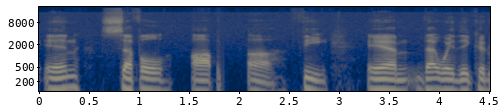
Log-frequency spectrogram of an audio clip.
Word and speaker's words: encephalopathy: They're like encephalopathy. I'm not sure how to pronounce that. So the other anchor went and looked up how to pronounce it. And you actually pronounce it encephalopathy.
